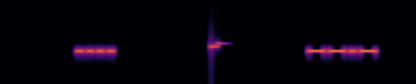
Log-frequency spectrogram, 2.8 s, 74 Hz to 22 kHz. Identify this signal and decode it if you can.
Morse code, heard as a keyed tone, about 34 wpm, 700 Hz. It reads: H Q
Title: Single Letters - Rapid-Fire 35wpm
